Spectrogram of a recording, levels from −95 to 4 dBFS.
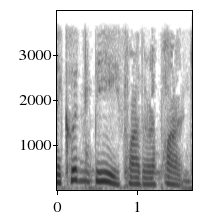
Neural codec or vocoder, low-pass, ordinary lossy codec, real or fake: codec, 16 kHz, 4.8 kbps, FACodec; 3.6 kHz; AAC, 24 kbps; fake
